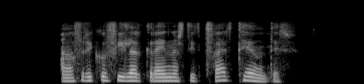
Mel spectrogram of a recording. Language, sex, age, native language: Icelandic, female, 50-59, Icelandic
